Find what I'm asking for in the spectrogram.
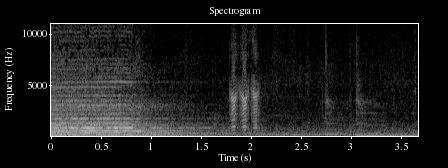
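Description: Goat in The Witcher 3: Wild Hunt bleats in a short wavering burst, a few quick pulses standing out clearly after fading game ambience, with no talk.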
